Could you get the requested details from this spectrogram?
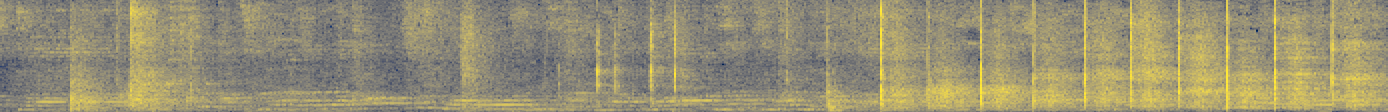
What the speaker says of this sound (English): I'm beating on the bolt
